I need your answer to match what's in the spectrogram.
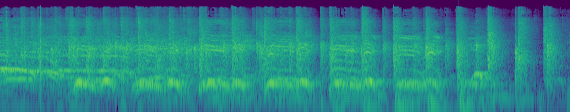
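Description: A studio audience bursts into loud, sustained applause welcoming a guest, dense clapping with whoops and cheering voices mixed in, thinning slightly toward the end.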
